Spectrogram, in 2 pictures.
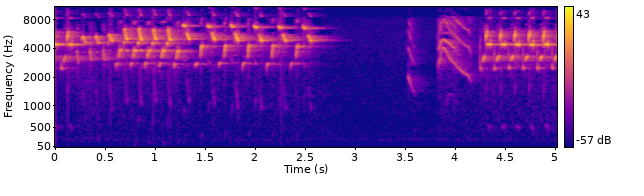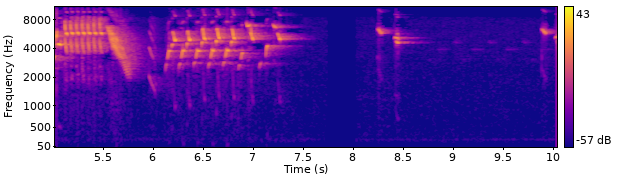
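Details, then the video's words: European goldfinch, the Portuguese pintassilgo, singing loud runs of fast, high twittering trills separated by short pauses, with a few slurred chirps and isolated call notes. "Canto do Pintassilgo Português, pássaro com canto bonito (Carduelis Carduelis)"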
